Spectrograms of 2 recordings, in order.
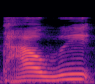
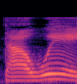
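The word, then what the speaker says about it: Δαυίδ: 예 뭐예 그다음 읽는게 다우가 아니고 다위 다웨 이렇게 읽어야 됩니다 다웨 웨이드는 그 설명에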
